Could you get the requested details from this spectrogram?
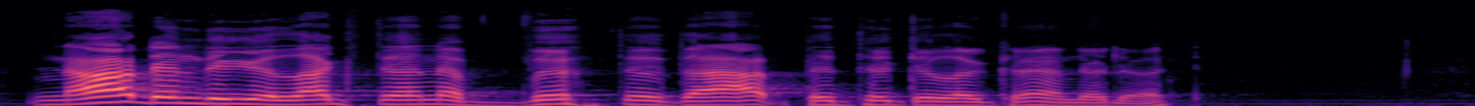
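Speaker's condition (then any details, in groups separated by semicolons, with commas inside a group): Cerebral palsy; affects hearing and speech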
